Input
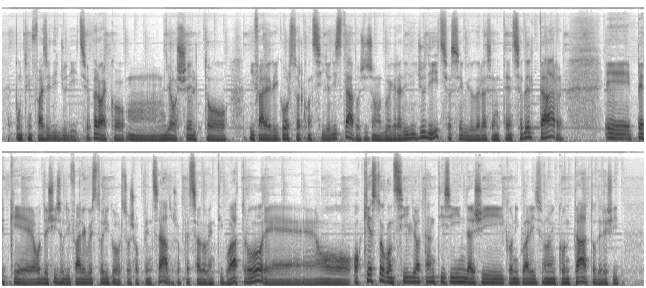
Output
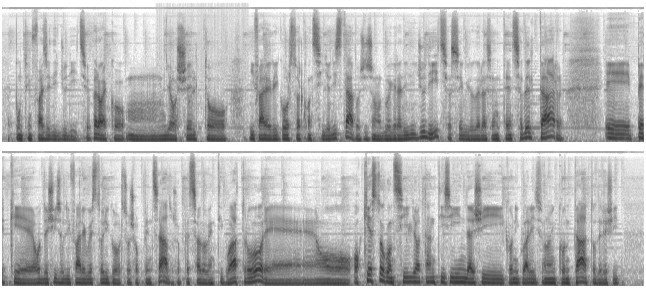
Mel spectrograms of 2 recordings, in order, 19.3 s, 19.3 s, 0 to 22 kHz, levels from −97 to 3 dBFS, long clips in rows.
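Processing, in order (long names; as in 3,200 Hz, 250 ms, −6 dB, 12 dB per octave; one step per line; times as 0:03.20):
0:02.30–0:03.70: surface crackle 410 per second −40 dBFS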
